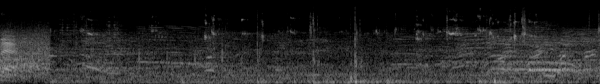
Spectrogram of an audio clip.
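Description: Basketball arena game sound: a steady crowd murmur with a ball being dribbled on the hardwood court.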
